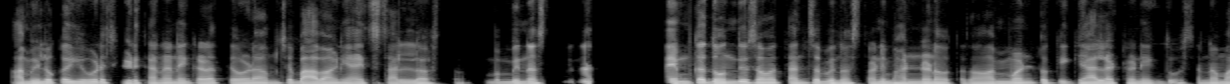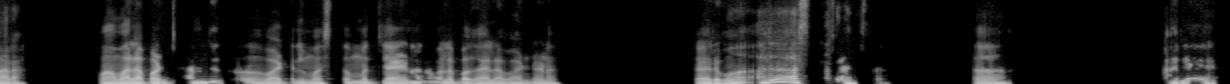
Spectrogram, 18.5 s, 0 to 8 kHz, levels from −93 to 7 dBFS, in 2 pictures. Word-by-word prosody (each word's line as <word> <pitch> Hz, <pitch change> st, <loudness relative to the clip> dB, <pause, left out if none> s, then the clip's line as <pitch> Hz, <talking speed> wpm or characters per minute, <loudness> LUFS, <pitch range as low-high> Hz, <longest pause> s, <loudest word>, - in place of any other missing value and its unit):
आम्ही 125 Hz, +5 st, +3 dB
लोकं 140 Hz, +2 st, +3 dB
एवढे 140 Hz, 0 st, +3 dB
छेडखाना 125 Hz, +1 st, -1 dB
नाही 135 Hz, -1 st, 0 dB
करत, 125 Hz, +1 st, +1 dB
तेवढं 125 Hz, +3 st, +2 dB
आमचे 130 Hz, +2 st, -2 dB
बाबा 125 Hz, -1 st, +4 dB
आणि 135 Hz, 0 st, +1 dB
आईच 120 Hz, +2 st, -2 dB
चाललं 105 Hz, 0 st, 0 dB
असतं. 100 Hz, -1 st, -12 dB, 0.2 s
मग 105 Hz, +1 st, -6 dB
बिनसतं 120 Hz, +1 st, -1 dB
ना, -, -, +2 dB, 0.6 s
नेमकं 135 Hz, +5 st, +5 dB
2 140 Hz, 0 st, +6 dB
दिवसामध्ये 145 Hz, 0 st, +4 dB
त्यांचं 135 Hz, 0 st, +1 dB
बिनसतं 115 Hz, -2 st, +1 dB
आणि 120 Hz, +1 st, +2 dB
भांडणं 120 Hz, +1 st, +2 dB
होतं. 105 Hz, 0 st, -3 dB
आम्ही 125 Hz, +3 st, +1 dB
म्हणतो 140 Hz, 0 st, +2 dB
की, 120 Hz, -, -4 dB
"घ्या 130 Hz, 0 st, +3 dB
लठणी 120 Hz, 0 st, +1 dB
एक 110 Hz, -1 st, -4 dB
दुसऱ्यांना 120 Hz, +2 st, -4 dB
मारा, 125 Hz, -6 st, +1 dB, 0.6 s
मग 120 Hz, -, 0 dB
आम्हाला 120 Hz, +3 st, +5 dB
पण 140 Hz, +1 st, +2 dB
छान 125 Hz, 0 st, -3 dB
दिस 120 Hz, -, -5 dB, 0.2 s
अ, -, -, -5 dB
वाटेल 105 Hz, 0 st, -1 dB
मस्त 105 Hz, -1 st, -4 dB
मज्जा 105 Hz, +1 st, -1 dB
येणार 100 Hz, -1 st, -1 dB
आम्हाला 100 Hz, 0 st, -2 dB
बघायला 95 Hz, 0 st, -1 dB
भांडणं." 95 Hz, -2 st, -3 dB, 1.1 s
तर 110 Hz, +1 st, +2 dB
मग 135 Hz, +7 st, +2 dB
अ, 195 Hz, +4 st, +1 dB
असतंच 195 Hz, +1 st, -3 dB
असतंच. 115 Hz, -2 st, -8 dB, 0.6 s
अ 110 Hz, -, -2 dB, 1.4 s
अरे. 140 Hz, +2 st, -2 dB
120 Hz, 170 wpm, -23 LUFS, 110-135 Hz, 1.4 s, 2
